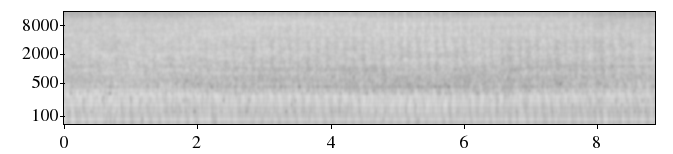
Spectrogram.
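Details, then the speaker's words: Dodge Dakota with a swapped 5.2 V8, first run on the new open exhaust before the turbo is fitted. A very loud, lumpy, uneven beat. It is running rough, and the owner suspects the ignition timing is way off and firing too early. "sounds like the timing is way way off on it like it's firing too early so I'm gonna have to look into that later"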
